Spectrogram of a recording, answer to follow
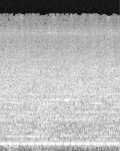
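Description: Steady hum of an electric motor with an even rush of air, as from a fan or blower, running unchanged throughout.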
